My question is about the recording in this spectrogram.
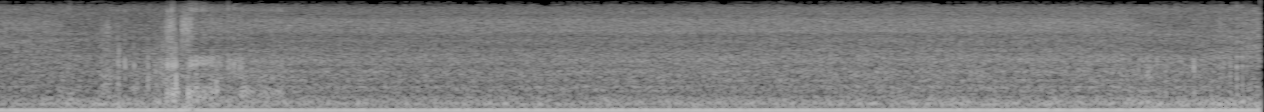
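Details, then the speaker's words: Used Tesla in for air conditioning work with hidden needed repairs, climate set to auto, camera on center console: deep steady hum and droning rumble, console shaking strongly; vibration source not pinned down. "Can you hear that? Can you feel the vibration? Here, I'm gonna sit the camera right here because it vibrates a lot right here."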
